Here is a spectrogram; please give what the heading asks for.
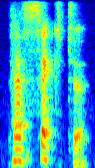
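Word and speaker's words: perfekt: perfect Veta for langlo perfector so emphasis on the second syllable perfect that would have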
